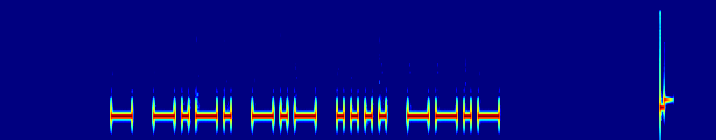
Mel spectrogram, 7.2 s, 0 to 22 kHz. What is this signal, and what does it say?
Morse code, heard as a keyed tone, about 17 wpm, 700 Hz. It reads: TCKHQ
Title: Code Groups - 5 Letters - 17wpm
